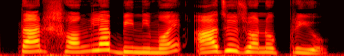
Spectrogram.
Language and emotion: Bengali, neutral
